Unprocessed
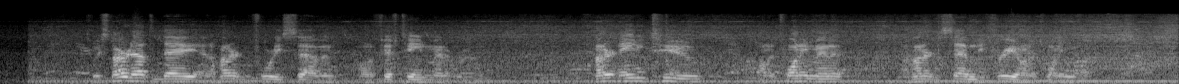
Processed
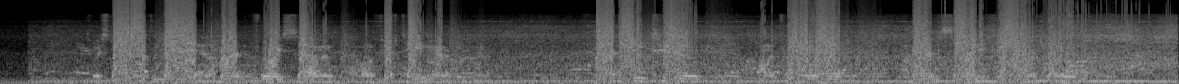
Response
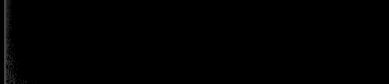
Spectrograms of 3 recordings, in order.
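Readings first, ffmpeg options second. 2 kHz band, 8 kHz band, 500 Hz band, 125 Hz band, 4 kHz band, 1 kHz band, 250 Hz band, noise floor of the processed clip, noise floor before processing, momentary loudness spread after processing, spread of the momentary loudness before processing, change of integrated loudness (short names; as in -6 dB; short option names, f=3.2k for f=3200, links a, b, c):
-3.0 dB, +9.0 dB, -6.0 dB, -1.5 dB, +4.5 dB, -1.5 dB, -4.0 dB, -34 dBFS, -35 dBFS, 11 LU, 14 LU, -1.0 dB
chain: -filter_complex "[0:a]aeval=exprs='(mod(5.96*val(0)+1,2)-1)/5.96':c=same,asplit=2[a][b];[b]adelay=414,volume=-9dB,highshelf=f=4k:g=-9.32[c];[a][c]amix=inputs=2:normalize=0,aeval=exprs='val(0)+0.00891*(sin(2*PI*60*n/s)+sin(2*PI*2*60*n/s)/2+sin(2*PI*3*60*n/s)/3+sin(2*PI*4*60*n/s)/4+sin(2*PI*5*60*n/s)/5)':c=same"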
